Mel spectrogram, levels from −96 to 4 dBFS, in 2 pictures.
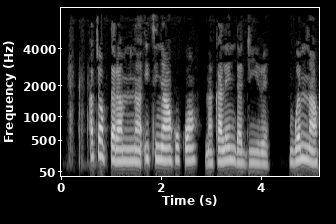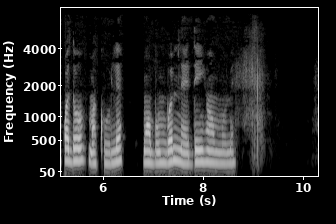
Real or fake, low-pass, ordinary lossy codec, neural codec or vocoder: real; 7.2 kHz; MP3, 32 kbps; none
